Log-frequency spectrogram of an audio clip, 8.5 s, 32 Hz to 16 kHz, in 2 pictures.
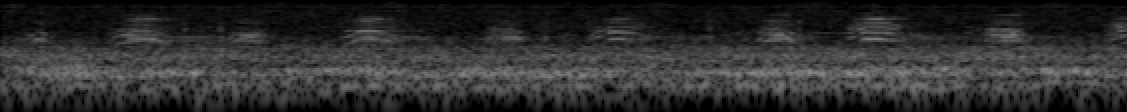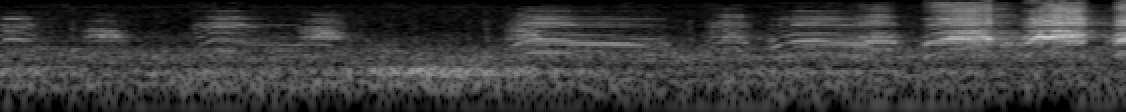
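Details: Black-headed gulls calling in the background on sea ice at Helsinki, Finland, April 2023: harsh, nasal calls about three a second, growing louder and busier near the end, over a steady low rumble of wind and water.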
